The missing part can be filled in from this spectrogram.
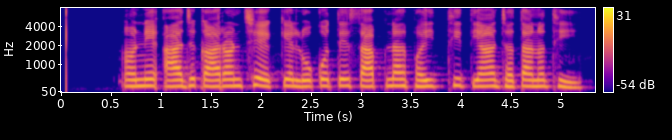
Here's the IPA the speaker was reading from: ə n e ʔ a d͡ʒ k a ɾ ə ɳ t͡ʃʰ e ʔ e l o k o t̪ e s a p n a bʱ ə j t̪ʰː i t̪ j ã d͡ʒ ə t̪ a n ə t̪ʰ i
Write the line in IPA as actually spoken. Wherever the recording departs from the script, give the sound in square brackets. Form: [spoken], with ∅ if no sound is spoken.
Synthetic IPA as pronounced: ə n e ʔ a d͡ʒ k a ɾ ə ɳ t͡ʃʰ e [k] e l o k o t̪ e s a p n a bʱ ə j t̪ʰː i t̪ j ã d͡ʒ ə t̪ a n ə t̪ʰ i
